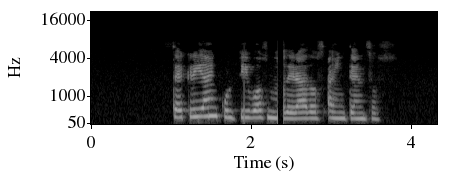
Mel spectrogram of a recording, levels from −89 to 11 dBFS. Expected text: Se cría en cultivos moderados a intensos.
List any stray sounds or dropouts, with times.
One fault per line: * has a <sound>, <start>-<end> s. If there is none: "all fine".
* has a dropout, 2.3-2.4 s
